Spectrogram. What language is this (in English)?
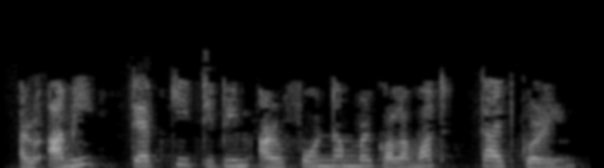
Assamese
